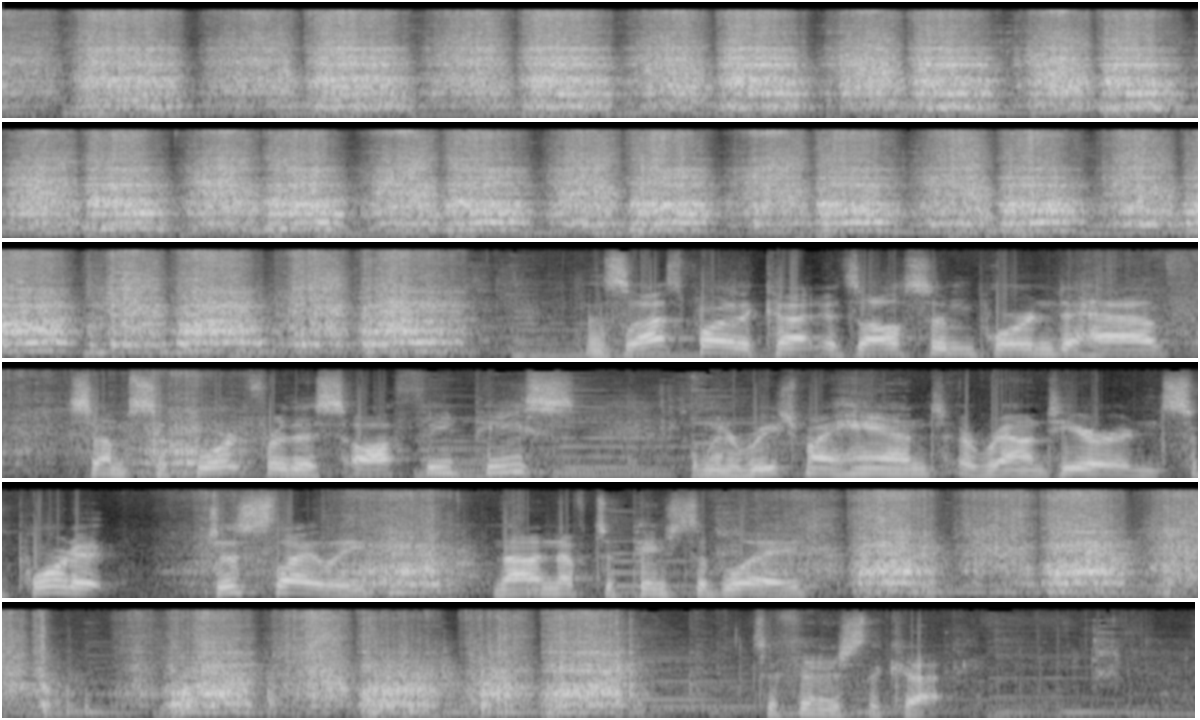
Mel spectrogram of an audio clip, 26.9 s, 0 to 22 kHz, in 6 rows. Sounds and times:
Wood: 0.0 - 10.8, 12.6 - 14.5, 18.6 - 19.8, 20.6 - 24.9
Sawing: 0.0 - 11.4, 12.7 - 15.0, 18.1 - 25.1.

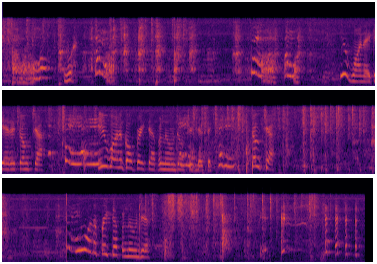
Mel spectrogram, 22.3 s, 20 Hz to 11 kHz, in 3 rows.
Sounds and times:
Speech: 6.4 - 8.4, 9.3 - 13.0, 16.2 - 18.1.

